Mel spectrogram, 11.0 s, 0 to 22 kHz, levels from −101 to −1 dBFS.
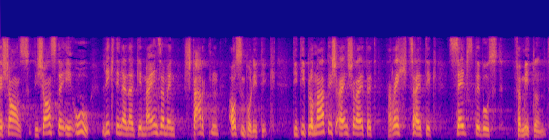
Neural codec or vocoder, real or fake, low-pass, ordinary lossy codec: none; real; 7.2 kHz; AAC, 48 kbps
